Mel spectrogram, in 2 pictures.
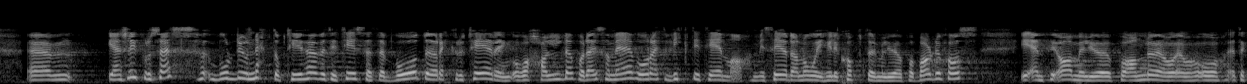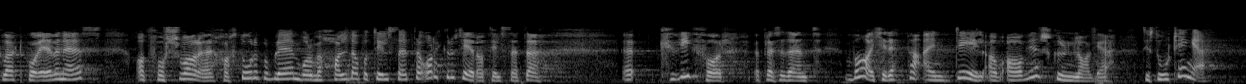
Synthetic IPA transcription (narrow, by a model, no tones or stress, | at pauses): ɪɛnʂɭiːk̚pʰɾʊsɛsbʉɖːəjʊnɛt̪ːɔpt̪ʰɪlɦøːʋət̪ʰɪlt̪ʰɪlsɛt̪ːəboːd̪əɾɛkɾʉt̪ʰeːɾɪŋɔʋɑhɑld̪ɑpʰɔd̪æɪsɔmɛʋoːɾəæɪt̪ʋɪkt̪ɪt̪ʰeːmɑ̰mɪseːɾd̪ɛnoːɪɦɛlɪkʰɔpt̪əɾmɪljøːəpʰɔbɑɖəfɔs | ʔɪɛmpʰɛʔɑːmɪljøːəpʰɔɑnlœʏɑɔɛ̰t̪əkʰʋæʈpʰɔɛʋɛnes | ʔɑt̪fɔʂʋɑːɾəhɑɾst̪uːɾəpʰɾʊbleːmboːd̪əmɛhɑld̪ɑpʰɔt̪ʰɪlsɛt̪ːəʔɔɾɛkɾʉt̪ʰeːɾɑt̪ʰɪlsɛt̪ːə | kʰʋɪfɔɾpʰɾɛsɪd̪ɛnt̪ | ʋɑɾɪçːəd̪ɛt̪ːəʔæɪnd̪eːlʔɑ̰ʋɑːʋjæːʂɡɾʉnlɑːɡə | t̪ʰɪlst̪uːʈʰɪŋːə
